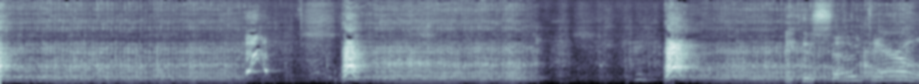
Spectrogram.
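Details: Rottweiler Newfoundland mix dog (Canis familiaris), growl: expressing happiness and affection toward its owner.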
